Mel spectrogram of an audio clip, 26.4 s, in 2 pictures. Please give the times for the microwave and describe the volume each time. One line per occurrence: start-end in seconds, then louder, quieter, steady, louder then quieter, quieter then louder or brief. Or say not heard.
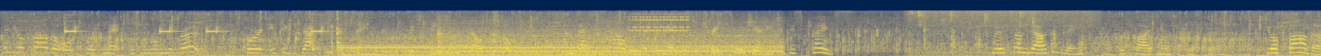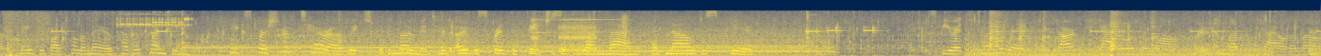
0.1-7.8 steady
13.7-26.3 steady.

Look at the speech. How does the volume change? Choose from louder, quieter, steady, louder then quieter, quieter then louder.
louder then quieter.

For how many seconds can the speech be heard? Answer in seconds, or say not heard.
23 s.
